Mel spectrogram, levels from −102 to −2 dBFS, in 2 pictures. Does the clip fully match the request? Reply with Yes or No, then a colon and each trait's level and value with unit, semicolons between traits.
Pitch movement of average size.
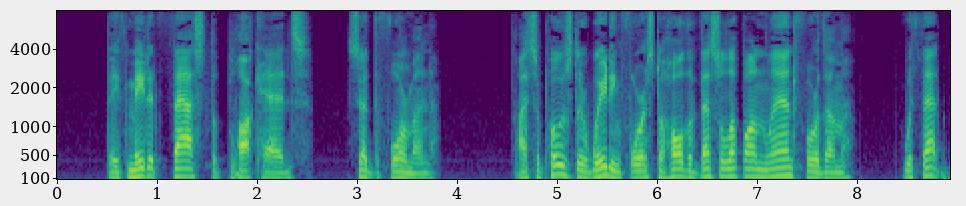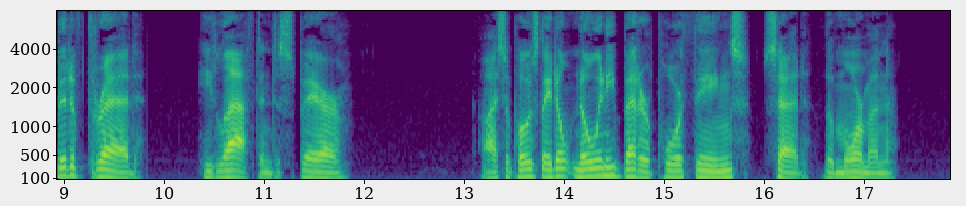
Yes: average, 4.1 semitones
